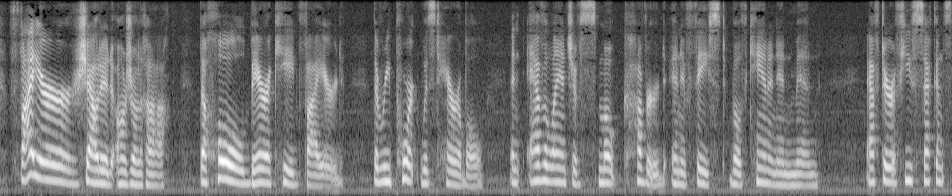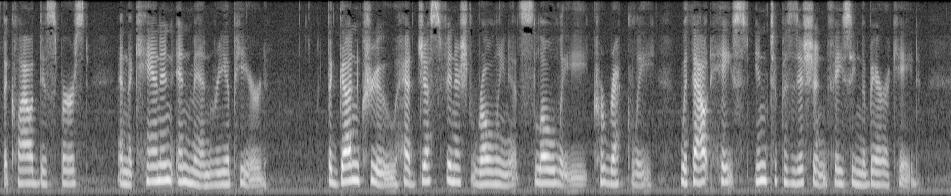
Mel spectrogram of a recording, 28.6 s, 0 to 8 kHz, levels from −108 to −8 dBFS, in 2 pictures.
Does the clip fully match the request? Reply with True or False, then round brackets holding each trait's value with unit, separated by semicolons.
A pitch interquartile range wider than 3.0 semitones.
True (3.7 semitones)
